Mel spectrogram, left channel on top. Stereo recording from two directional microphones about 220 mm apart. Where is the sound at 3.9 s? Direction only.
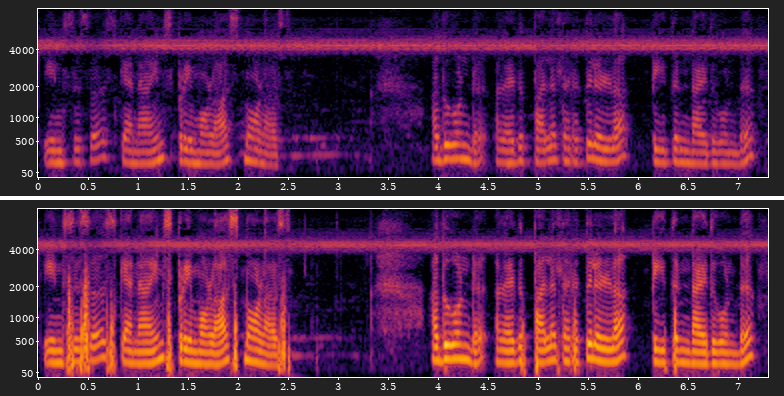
40° right (ahead or behind).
